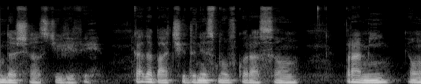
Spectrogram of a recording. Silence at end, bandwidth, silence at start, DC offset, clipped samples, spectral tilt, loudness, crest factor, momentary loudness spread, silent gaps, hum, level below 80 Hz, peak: 0 s; 16.5 kHz; 0 s; under 0.1%; under 0.1%; -6 dB/octave; -23 LUFS; 18 dB; 12 LU; none; none; -40 dBFS; -4 dBFS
